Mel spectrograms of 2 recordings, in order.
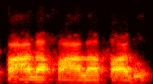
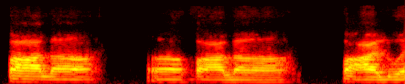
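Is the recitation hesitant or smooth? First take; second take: smooth; hesitant. First: The forms flow smoothly without hesitation. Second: The forms break with a hesitant filler pause. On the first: The speaker calls it right. "ऐसा सुनाना आप लोग।" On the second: The speaker calls it wrong. "ऐसा नहीं सुनाना"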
